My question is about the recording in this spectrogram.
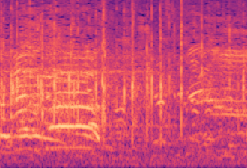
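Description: Several people shouting across a playing field, one voice holding a long drawn-out call through the first second before it breaks off, with shorter calls and a few sharp claps after it.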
